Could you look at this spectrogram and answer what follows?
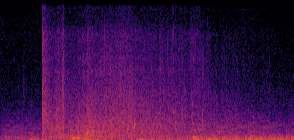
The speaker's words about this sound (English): Then he splashed into the cold water. A large stone tied to his feet pulled him down toward the bottom of the sea.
